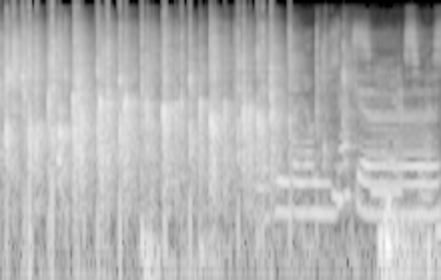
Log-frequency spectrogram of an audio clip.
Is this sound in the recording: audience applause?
yes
